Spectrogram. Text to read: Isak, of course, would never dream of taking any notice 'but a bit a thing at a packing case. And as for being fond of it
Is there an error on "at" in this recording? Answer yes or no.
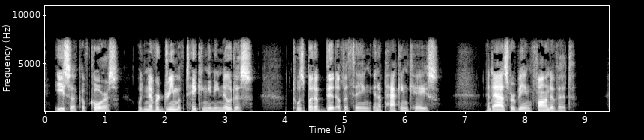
yes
